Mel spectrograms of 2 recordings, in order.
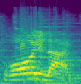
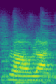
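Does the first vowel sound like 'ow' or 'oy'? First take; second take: oy; ow. First: The first vowel sounds like 'oy' in boy. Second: The first vowel sounds like 'ow' in cow. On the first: The speaker calls it right. "it is Fräulein" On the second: The speaker calls it wrong. "It is not Fraulein"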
